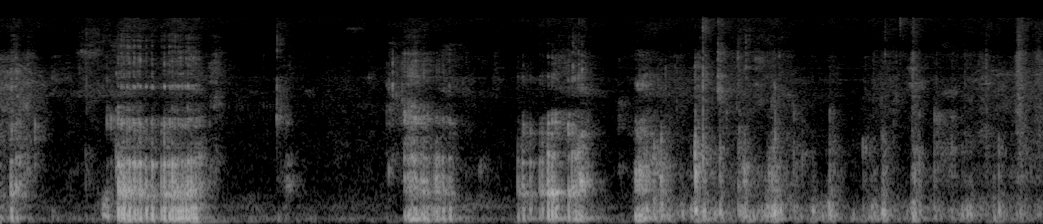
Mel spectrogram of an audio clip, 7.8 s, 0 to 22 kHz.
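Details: Flash, a one-year-old Miniature Pinscher, growls indoors while stealing a toy from Hanna, an almost 12-year-old Pitbull who can move only her neck and head. Rough, low growling bursts come near one, three and four seconds, then a steadier rumbling run.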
